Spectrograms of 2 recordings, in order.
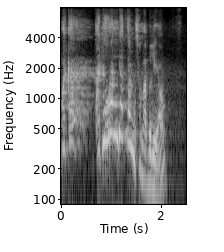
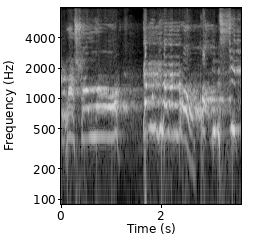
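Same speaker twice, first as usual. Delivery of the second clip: shocked shout; 9 semitones higher than usual. Retold or imitated. Imam shouts at the cigarette seller in the mosque, shocked. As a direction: yell it out in disbelief.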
